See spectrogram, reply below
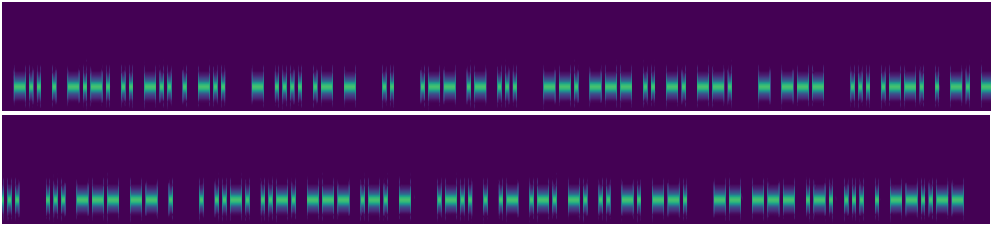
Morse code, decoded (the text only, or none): DECIDED THAT I WAS GOING TO SPEND SOME EFFORT LEARNING MORSE,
